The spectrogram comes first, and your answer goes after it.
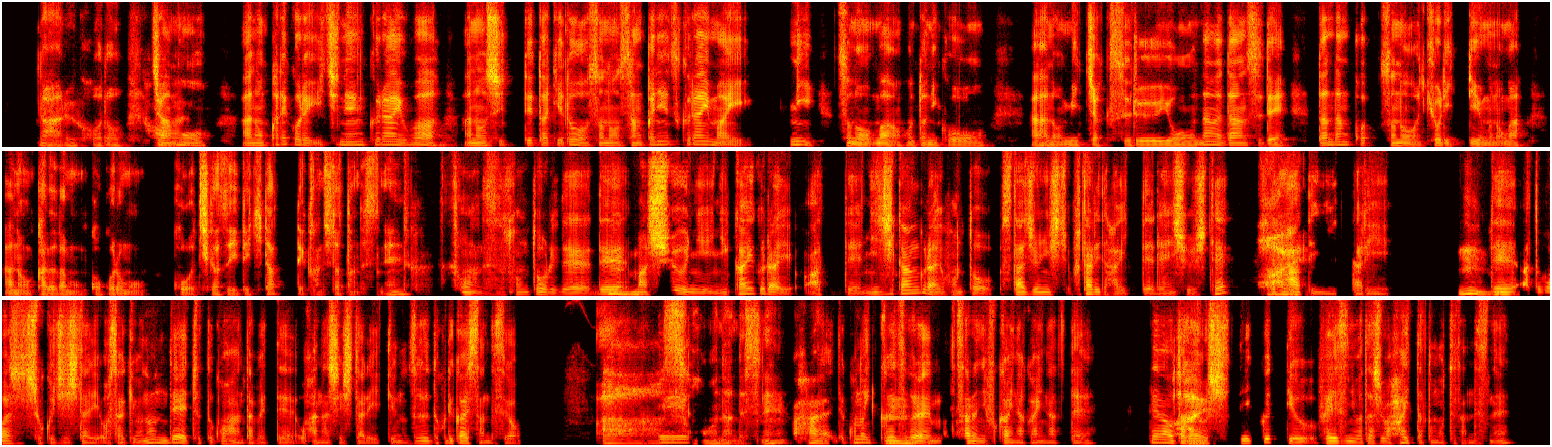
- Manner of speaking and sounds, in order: tapping
- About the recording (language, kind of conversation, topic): Japanese, advice, 信頼を損なう出来事があり、不安を感じていますが、どうすればよいですか？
